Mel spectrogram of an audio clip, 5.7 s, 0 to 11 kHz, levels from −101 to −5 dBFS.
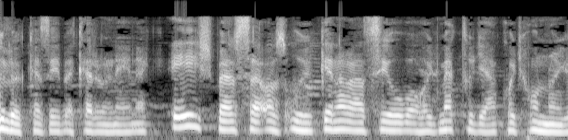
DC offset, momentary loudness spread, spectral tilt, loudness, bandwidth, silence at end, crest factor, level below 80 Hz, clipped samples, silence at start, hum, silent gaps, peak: under 0.1%; 8 LU; -5 dB/octave; -13 LUFS; 8 kHz; 0 s; 12 dB; -50 dBFS; 0.2%; 0 s; none; none; 0 dBFS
